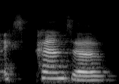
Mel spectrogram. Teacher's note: So we stress on the second part in the second syllable.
